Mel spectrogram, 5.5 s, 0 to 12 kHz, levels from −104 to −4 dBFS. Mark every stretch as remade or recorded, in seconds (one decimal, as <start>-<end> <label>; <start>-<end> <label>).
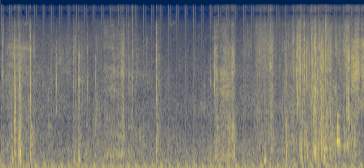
0.0-5.5 recorded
